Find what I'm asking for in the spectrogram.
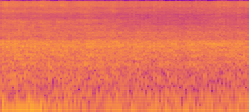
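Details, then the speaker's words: Nissan Maxima, manual, sat a long time with completely dead battery, just jump-started with a portable booster: loud steady rough roar with no distinct knock, quieting down as it settles. "noisy isn't it it will quiet down in a second there you go winding down"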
